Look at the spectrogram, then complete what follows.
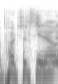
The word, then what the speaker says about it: Pochettino: Pochettino. Is that Yeah, Pochettino.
